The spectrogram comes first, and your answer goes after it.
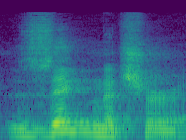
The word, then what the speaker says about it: Zignature: I have Fritz on a food by the brand name Zignature, and I think that's Z-I-G-N-A-T-U-R-E, Zig Nature.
